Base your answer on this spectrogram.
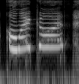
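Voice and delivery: slow, high, loud disbelief; drawn-out oh my God; stunned. Real, not acted. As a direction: draw out the shock. Reacting to diary cringe.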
